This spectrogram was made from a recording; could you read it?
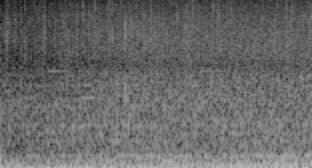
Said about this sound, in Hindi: एंड अभी भी बारिश हो रही है।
